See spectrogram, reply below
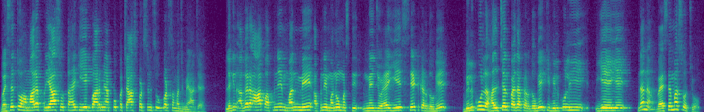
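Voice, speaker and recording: A man's voice: high-pitched, moderate pace. A man teaching a live online physics class, chatty and repetitive, drifting off into side stories before returning to the lesson. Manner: chatty, digresses, repeats phrases to drill a point.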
